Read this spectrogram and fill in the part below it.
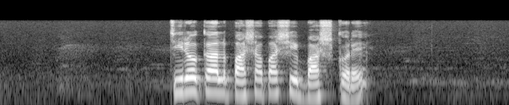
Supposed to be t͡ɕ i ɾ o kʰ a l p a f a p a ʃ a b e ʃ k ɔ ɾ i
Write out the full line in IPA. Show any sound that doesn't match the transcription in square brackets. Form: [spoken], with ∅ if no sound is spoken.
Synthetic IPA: t͡ɕ i ɾ o [k] a l p a [ʃ] a p a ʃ [i] b [a] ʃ k [o] ɾ [e]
